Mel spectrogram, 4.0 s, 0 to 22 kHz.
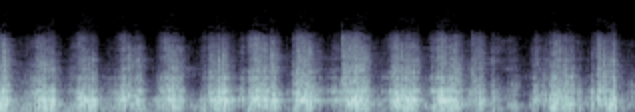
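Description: Both hands scratch fast at a flat, solid, beige striped woven loop-pile carpet with short nails and fingertips. About 15 quick, irregular rasping strokes are heard, each a dry, broadband scratchy burst with a low-mid body and a bright edge that stops almost at once.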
